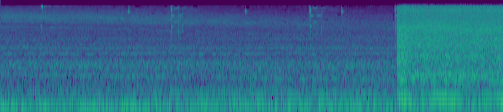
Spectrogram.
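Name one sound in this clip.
Jet engines hum steadily at idle, muffled as if from inside a cockpit.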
